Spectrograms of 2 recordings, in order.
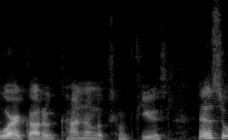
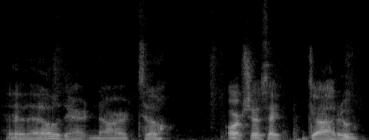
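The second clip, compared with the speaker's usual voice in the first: sinister snake voice; 3 semitones lower, 4 dB quieter than usual. Acted. Orochimaru voiced in told story.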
